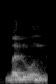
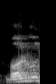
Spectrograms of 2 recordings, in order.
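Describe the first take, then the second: First: The first vowel is a short 'uh'. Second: The first vowel sounds like 'aw'. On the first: The speaker calls it right. "बलून कहते हैं" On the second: The speaker calls it wrong. "उसे बॉलून नहीं कहते"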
